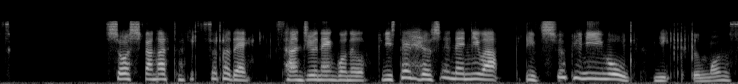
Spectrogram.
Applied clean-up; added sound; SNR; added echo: neural diffusion model UNIVERSE++.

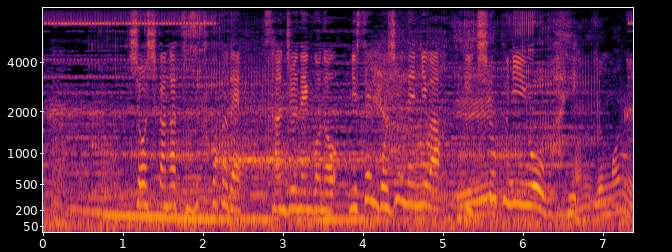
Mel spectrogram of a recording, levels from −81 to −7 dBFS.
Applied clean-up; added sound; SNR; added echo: none; Burping, eructation; 11 dB; none.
